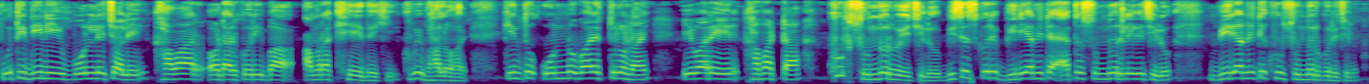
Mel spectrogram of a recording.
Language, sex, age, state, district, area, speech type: Bengali, male, 30-45, West Bengal, North 24 Parganas, rural, spontaneous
